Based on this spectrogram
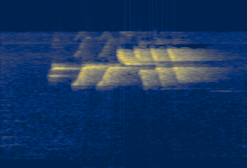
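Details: Double-collared seedeater singing the classic "tui tui" song type: a rapid run of bright, high whistled notes, stepping between two pitches over about two seconds; nothing else is heard.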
